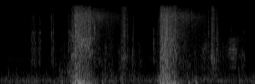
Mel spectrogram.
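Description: Loud energy blasts burst and whoosh.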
